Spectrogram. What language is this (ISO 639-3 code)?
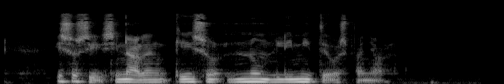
glg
